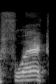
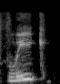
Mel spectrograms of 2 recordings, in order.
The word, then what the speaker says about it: fleek: there's a flea Corps flak or how do you say it I don't know cuz I've never it's fleek yeah I was thought it was flag I don't think they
